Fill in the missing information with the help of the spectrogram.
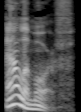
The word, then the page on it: allomorph: British English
